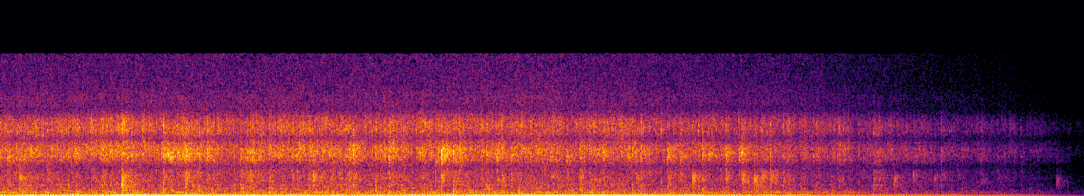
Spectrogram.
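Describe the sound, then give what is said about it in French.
Steady, hissing spray of shower water runs continuously, a dense even patter that holds for several seconds before gradually fading toward the end. No voices. “Une fois chacun dans leur chambre, ils se déshabillent pour aller prendre une douche.”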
